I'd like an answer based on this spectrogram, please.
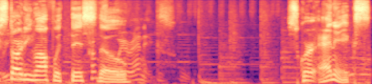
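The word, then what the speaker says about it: Square Enix: Square Annex, that's how you pronounce it.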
